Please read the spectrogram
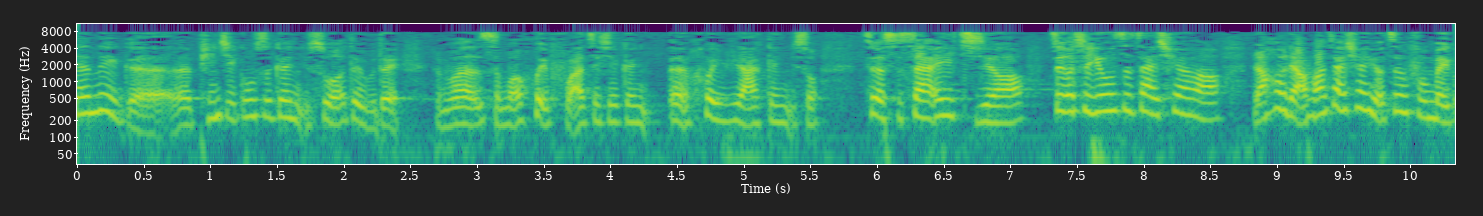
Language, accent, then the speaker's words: Chinese; China; 就是我们中国人啊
